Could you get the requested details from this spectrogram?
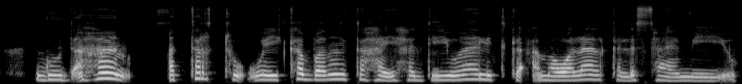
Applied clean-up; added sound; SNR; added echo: neural mask model Resemble Enhance denoiser.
